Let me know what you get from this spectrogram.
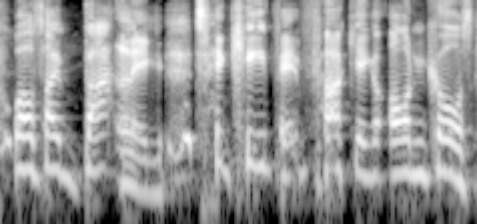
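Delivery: ordinary talk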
